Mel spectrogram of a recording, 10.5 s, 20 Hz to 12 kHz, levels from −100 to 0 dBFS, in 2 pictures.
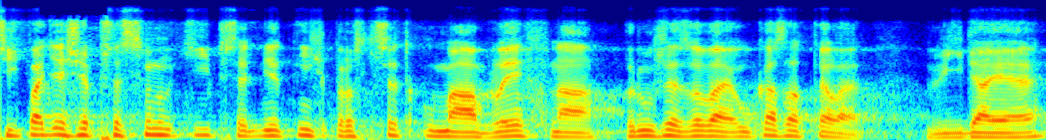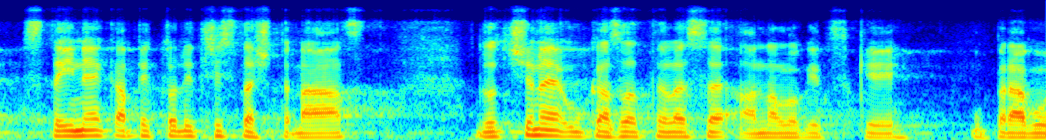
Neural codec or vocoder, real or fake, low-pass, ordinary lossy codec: codec, 16 kHz, 4 kbps, FunCodec, trained on Chinese and English, 50 frames a second; fake; 7.2 kHz; Opus, 24 kbps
